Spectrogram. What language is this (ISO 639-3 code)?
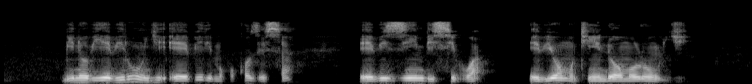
lug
